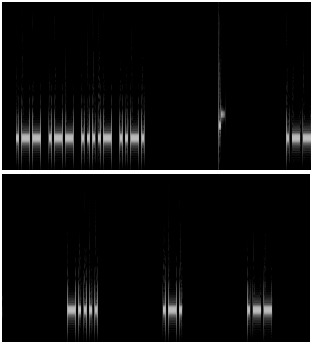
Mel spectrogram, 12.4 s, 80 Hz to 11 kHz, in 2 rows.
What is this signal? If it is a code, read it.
Morse code, heard as a keyed tone, about 22 wpm, spaced as for 8 wpm, 700 Hz. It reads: W W4F W6RW
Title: USA Call Signs - 4 Characters - 8x Character Spacing - 22wpm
